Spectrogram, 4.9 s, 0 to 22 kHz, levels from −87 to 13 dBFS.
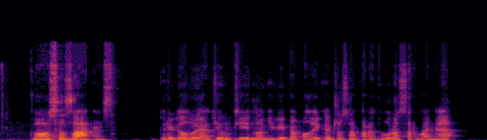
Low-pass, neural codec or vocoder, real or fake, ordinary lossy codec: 14.4 kHz; codec, 44.1 kHz, 7.8 kbps, Pupu-Codec; fake; Opus, 32 kbps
